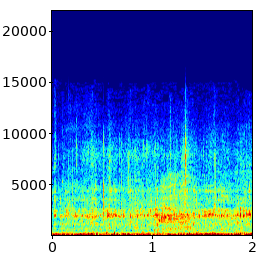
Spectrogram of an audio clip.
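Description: Steady low rumble of a mountain bike being ridden on a dirt trail, heard through a handlebar-mounted GoPro's microphone: trail vibration and air rushing over the camera, with a few faint rattles.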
